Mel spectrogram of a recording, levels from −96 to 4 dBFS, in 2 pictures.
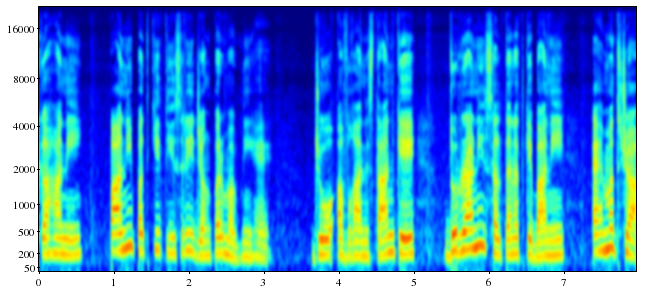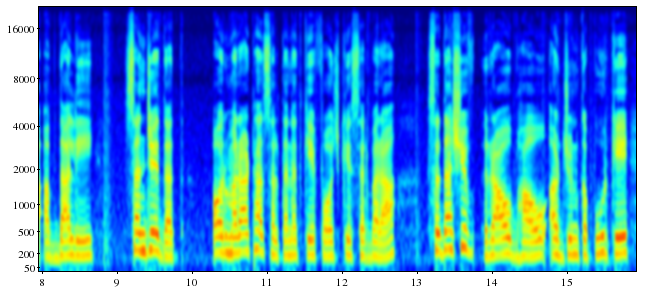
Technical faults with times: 0.00-15.92 gain pumping

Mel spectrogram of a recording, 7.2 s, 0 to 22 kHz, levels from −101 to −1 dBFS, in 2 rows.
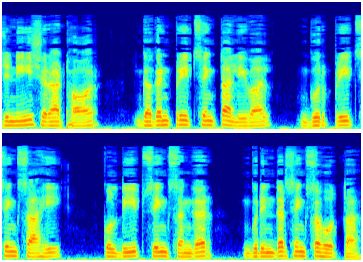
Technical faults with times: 0.00-7.19 Vorbis compression

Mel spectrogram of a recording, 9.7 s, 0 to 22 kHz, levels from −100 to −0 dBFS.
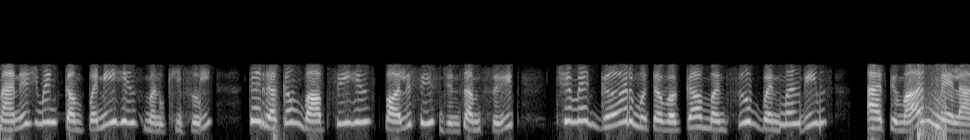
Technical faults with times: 0.00-9.71 Bluetooth CVSD headset codec
1.60-2.00 chunks out of order
2.74-2.85 bit errors on a Bluetooth voice link
4.40-4.80 chunks out of order
7.80-8.20 chunks out of order
9.18-9.46 bit errors on a Bluetooth voice link

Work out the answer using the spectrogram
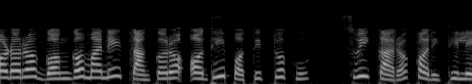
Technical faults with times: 0.00-4.73 WMA compression
1.28-1.33 pre-echo
2.30-2.54 pre-echo
3.74-3.79 pre-echo

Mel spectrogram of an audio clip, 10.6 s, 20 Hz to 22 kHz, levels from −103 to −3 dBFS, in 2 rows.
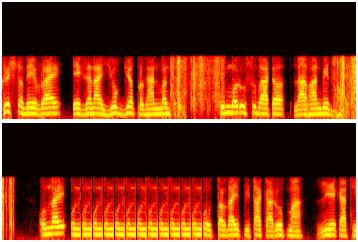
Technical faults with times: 0.00-10.63 G.723.1 codec
2.53-3.34 cable scratch noise
4.93-5.49 cable scratch noise
6.48-8.38 broken-record loop

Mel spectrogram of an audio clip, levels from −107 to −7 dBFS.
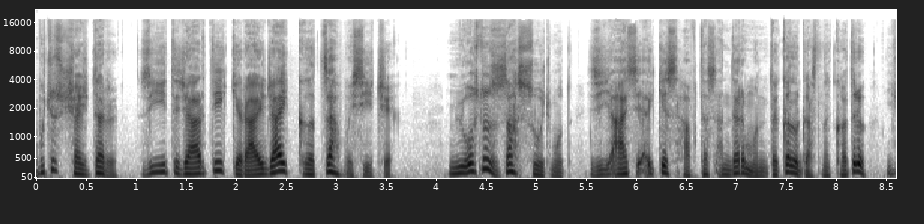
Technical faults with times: none

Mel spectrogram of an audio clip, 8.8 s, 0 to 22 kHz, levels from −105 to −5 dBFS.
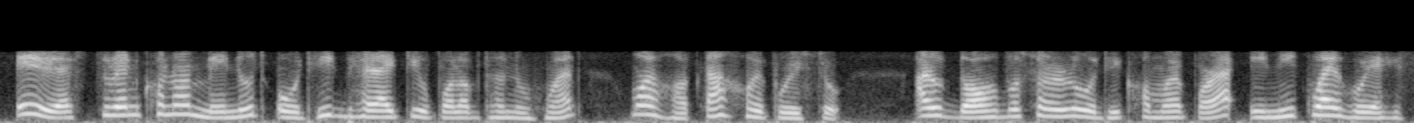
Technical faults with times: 0.00-8.84 GSM full-rate codec

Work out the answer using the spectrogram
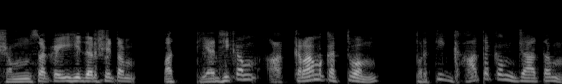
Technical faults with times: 0.00-5.62 AAC compression

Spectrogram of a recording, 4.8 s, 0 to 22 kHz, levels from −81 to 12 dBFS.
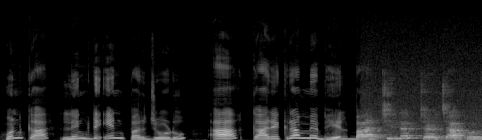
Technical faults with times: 3.61-4.83 switch to a distant microphone

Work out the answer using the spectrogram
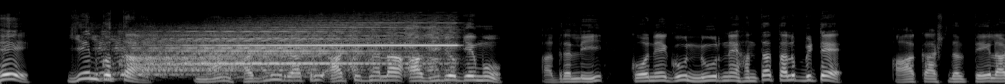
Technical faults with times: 0.83-4.85 feedback howl

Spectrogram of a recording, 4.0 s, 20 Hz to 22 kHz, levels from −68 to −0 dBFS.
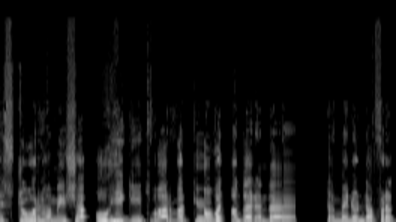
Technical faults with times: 1.39-3.74 repeated packet loss (robotic sound)

